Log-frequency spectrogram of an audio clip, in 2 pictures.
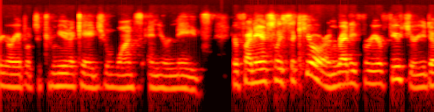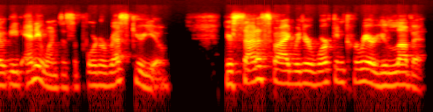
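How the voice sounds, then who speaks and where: A woman's voice: deep voice, lo-fi sound. A woman life and love coach giving a recorded class, speaking in an encouraging, motivational way straight to her listeners.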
